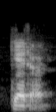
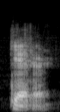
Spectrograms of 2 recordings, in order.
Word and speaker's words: get a: 자, get a 발음도 역시 마찬가지입니다. 강세가 있고 없는 모음 사이에 t가 들어가니까 getter. getter. 그 다음에 hold of you.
